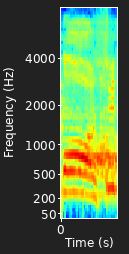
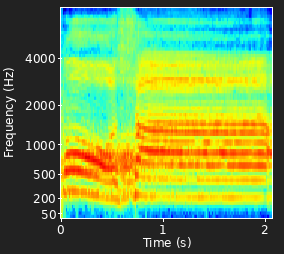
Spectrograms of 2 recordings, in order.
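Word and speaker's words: طس: Itu ketika ngaji tosin dibacanya tosa. Waduh, tosa jadinya. Karena dianggapnya sinnya itu bacanya sa.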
